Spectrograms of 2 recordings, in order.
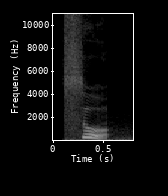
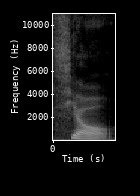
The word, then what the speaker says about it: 宿: 日月盈仄，辰宿列张 or 宿, but it is also pronounced su nowadays. Which I made an error at the beginning. It's pronounced xiao or su.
